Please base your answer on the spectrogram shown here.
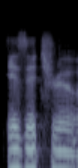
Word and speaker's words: Izitru: Izitru, and it's spelled Izitru. Izitru. We call it phonetic, Sarah. Right. It's phonetic.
